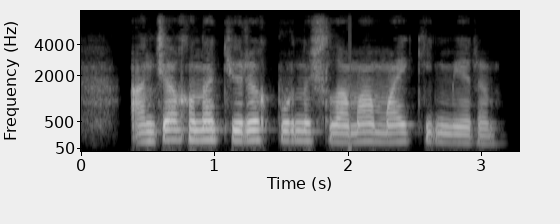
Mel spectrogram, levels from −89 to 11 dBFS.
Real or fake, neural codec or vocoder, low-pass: real; none; 7.2 kHz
